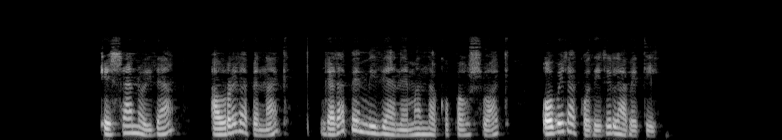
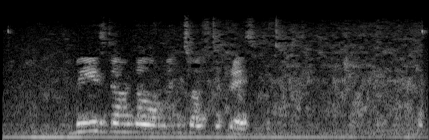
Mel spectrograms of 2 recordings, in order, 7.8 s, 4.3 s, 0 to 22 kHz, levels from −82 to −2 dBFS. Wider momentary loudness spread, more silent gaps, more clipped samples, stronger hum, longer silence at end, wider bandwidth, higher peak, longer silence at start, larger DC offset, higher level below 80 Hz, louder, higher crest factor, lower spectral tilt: second, 12 LU vs 17 LU; first, 1.92-2.10 s, 3.02-3.06 s, 5.27-5.42 s vs none; neither; neither; first, 1.25 s vs 0 s; second, 7.6 kHz vs 13 kHz; first, -2 dBFS vs -8 dBFS; first, 1 s vs 0.05 s; neither; second, -74 dBFS vs -56 dBFS; about the same, -24 LUFS vs -24 LUFS; first, 24 dB vs 18 dB; first, -8 dB/octave vs -4.5 dB/octave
